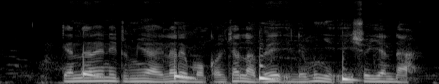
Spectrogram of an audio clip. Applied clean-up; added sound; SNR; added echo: none; Keyboard (musical); -4 dB; none.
